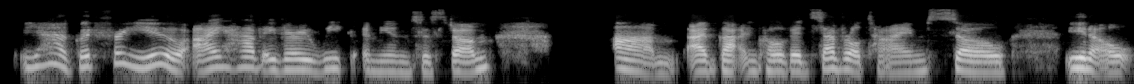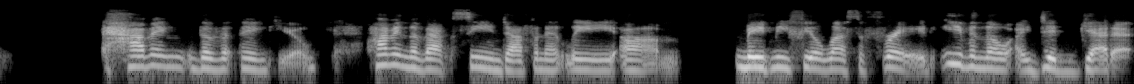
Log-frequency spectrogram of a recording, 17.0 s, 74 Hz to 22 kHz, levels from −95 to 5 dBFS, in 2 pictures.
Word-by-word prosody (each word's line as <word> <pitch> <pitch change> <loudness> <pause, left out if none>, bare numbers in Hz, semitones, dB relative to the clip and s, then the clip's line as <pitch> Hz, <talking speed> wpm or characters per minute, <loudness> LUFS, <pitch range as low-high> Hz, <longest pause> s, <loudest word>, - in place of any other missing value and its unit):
Yeah, 255 +3 -3
good 240 +5 -2
for 310 - -1
you. 250 -6 +1
I 225 - +3
have 235 -1 -2
a 190 - -1
very 200 0 0
weak 205 +4 -7
immune 175 -2 -9
system. 170 +5 -1 0.9
Um, 185 -7 +2
I've 185 0 +5
gotten 180 -1 +1
COVID 180 -2 0
several 205 -2 +1
times, 175 +4 -7
so, 170 -4 +2 0.4
you 225 0 +7
know, - - +1 0.8
having 245 -1 +3
th 215 -2 +1
the 210 - -3
Thank 205 -3 -5
you. 225 - -9 0.4
Having 275 -1 +3
the 225 - +1
vaccine 210 +2 -1
definitely, 190 +1 -2
um, 195 -1 -3 0.4
made 235 -1 +8
me 230 -2 -1
feel 215 -2 0
less 205 -2 -3
afraid 240 - -1
even 280 -6 0
though 210 -2 0
I 185 - -4
did 180 -4 0
get 200 - +2
it, 390 +1 -1
210 Hz, 145 wpm, -24 LUFS, 185-235 Hz, 0.9 s, made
